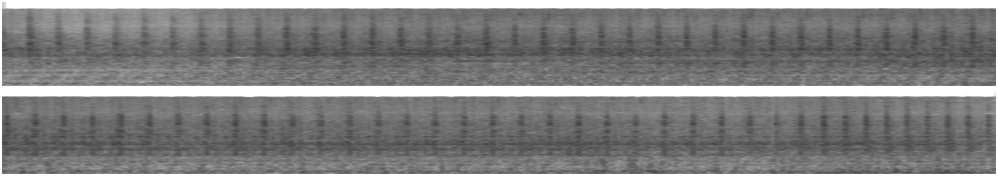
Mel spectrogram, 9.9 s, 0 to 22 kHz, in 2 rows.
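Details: 1988 Ford F250 7.3L IDI diesel idling rough with hard rapid knock about three times a second; high-pressure fuel line leak, white/gray exhaust smoke, smoke from dipstick, oil in add zone; cause unconfirmed. Diesel knock at idle.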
